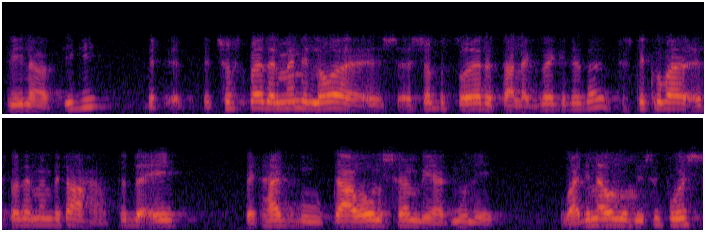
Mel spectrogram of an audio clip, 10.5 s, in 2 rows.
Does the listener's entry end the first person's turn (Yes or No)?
No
